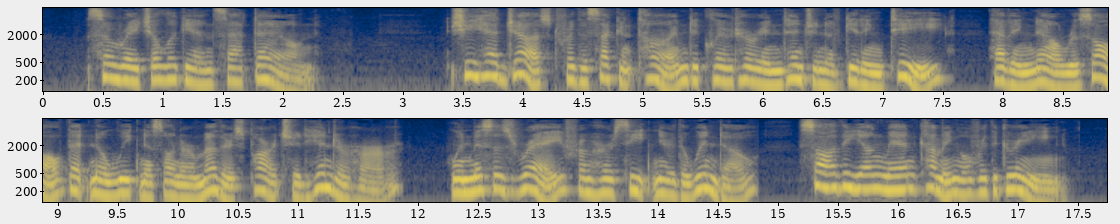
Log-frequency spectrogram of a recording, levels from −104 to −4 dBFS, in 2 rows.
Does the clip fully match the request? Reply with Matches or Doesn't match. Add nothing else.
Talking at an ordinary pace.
Matches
